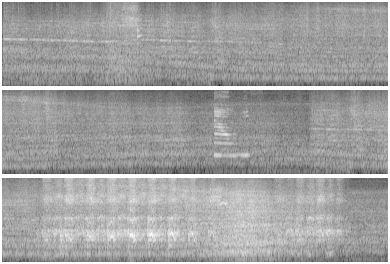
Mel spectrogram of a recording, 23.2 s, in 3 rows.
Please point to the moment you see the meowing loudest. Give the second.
12 s.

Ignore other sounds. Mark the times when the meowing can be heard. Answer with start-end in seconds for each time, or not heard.
2.0-2.9, 11.9-12.7, 19.5-20.0.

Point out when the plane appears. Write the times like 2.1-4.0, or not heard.
0.0-23.1.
